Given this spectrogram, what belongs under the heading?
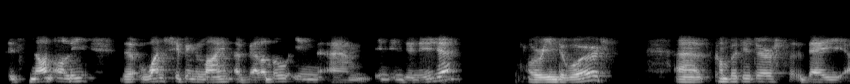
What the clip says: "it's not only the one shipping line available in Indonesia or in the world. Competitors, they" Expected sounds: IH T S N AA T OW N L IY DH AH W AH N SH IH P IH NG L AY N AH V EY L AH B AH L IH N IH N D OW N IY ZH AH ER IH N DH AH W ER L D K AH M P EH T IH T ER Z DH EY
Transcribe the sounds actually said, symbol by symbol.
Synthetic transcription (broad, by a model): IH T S N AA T OW N L IY DH AH W AH N SH IH P IH NG L AY N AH V EY L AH B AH L IH N IH N D OW N IY ZH AH ER IH N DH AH W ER D K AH M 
